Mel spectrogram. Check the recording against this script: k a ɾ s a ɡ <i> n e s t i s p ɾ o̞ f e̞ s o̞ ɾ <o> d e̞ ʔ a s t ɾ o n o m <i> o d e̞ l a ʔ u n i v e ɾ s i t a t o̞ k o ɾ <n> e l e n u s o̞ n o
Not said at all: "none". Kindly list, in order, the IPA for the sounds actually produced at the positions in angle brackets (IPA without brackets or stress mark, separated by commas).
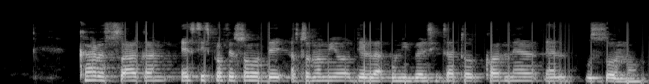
a, o, i, n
